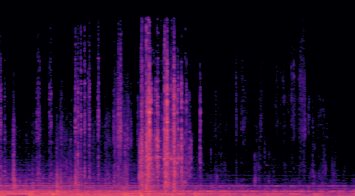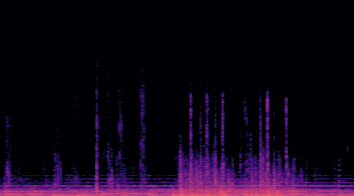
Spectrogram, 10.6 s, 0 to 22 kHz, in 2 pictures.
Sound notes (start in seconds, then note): 2.2 bikes rattle; 4.3 eerie music; 8.0 door rattles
